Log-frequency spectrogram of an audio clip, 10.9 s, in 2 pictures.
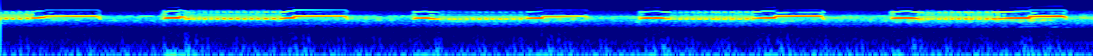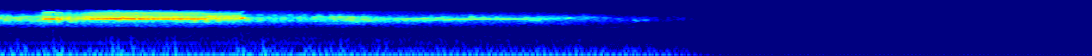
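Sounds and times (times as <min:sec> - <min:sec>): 
stone-curlew calling: 0:00.0 - 0:08.9.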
